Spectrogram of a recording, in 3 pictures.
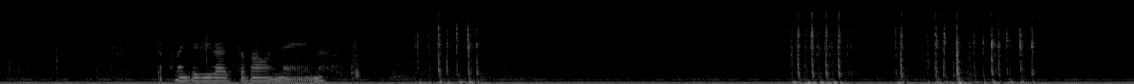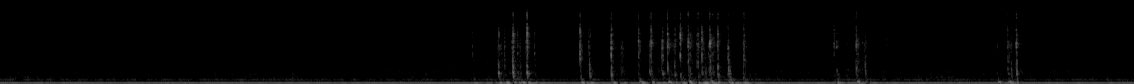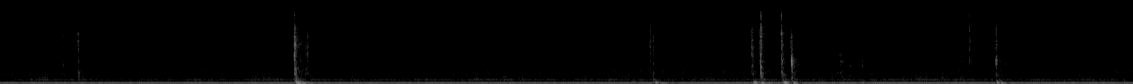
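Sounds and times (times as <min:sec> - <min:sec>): typing on computer keyboard: 0:04.1 - 0:04.8, 0:07.9 - 0:10.4, 0:16.0 - 0:18.9, 0:19.7 - 0:20.3, 0:21.3 - 0:21.6, 0:25.6 - 0:25.9, 0:30.2 - 0:30.7.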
